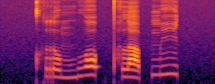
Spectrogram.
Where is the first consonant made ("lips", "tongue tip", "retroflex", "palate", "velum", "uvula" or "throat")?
velum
